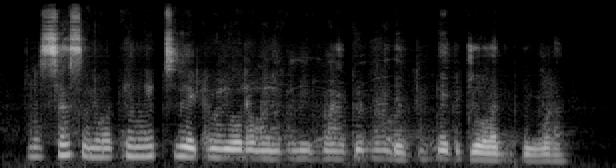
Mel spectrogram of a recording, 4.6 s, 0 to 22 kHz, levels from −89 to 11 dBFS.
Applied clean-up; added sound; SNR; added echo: neural mask model DeepFilterNet 3.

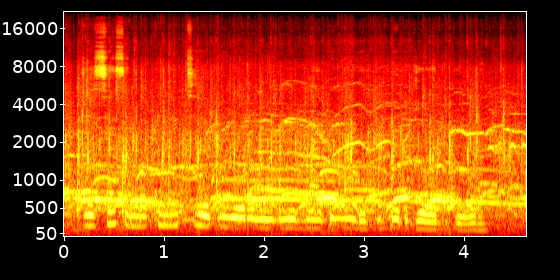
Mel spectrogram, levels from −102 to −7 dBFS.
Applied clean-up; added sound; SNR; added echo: none; Applause / Crowd / Cheering; -3 dB; none.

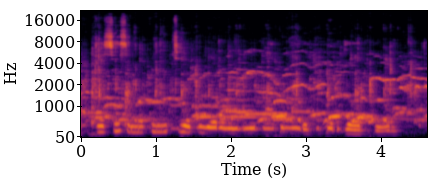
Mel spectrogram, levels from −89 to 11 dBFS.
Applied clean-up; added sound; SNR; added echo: classical method log-MMSE.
